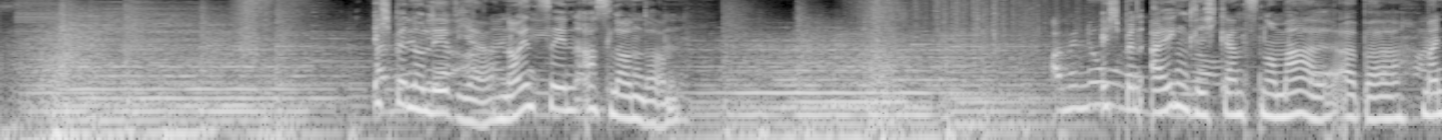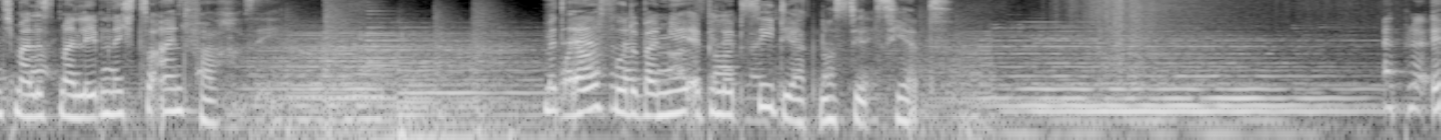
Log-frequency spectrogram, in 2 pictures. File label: Voice Over TV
